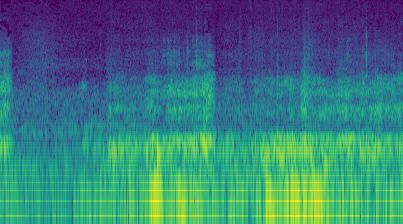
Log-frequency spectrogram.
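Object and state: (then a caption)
Foam microphone windscreen being scratched. Long acrylic nails on both hands scratch and tap the black porous foam windscreen covering a desktop microphone. The result is a continuous, muffled, low-heavy rustling and scraping that swells and fades in loudness, with a deep rumble and little high-end brightness.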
